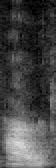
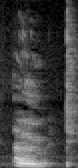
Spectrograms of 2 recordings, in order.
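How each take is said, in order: First: The vowel is the usual 'ow' sound. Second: The vowel sounds like 'oh', as in 'oat'. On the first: "there was out" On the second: "that one was like, oat"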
